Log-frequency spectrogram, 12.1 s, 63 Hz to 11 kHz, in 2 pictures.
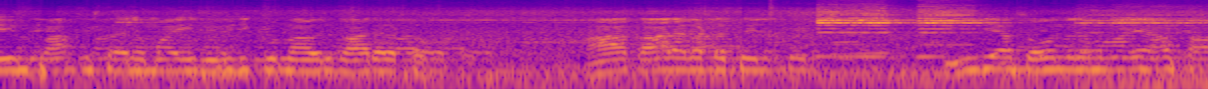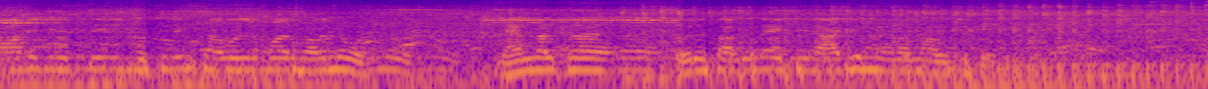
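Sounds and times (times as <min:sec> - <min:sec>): low traffic rumble: 0:00.0 - 0:12.0
man's amplified speech: 0:00.0 - 0:12.0
vehicle horn: 0:04.1 - 0:06.5, 0:08.4 - 0:09.6.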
